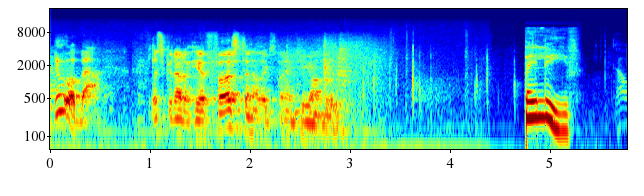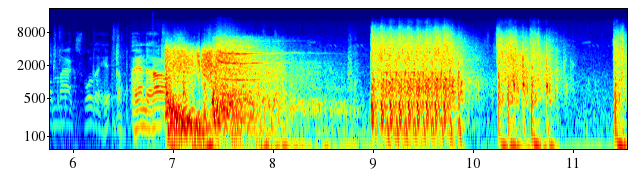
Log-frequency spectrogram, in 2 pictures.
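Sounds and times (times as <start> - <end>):
speech: 0.0 - 3.2, 4.8 - 8.2
automatic gunfire as agents open fire on a sniper: 6.9 - 11.5.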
